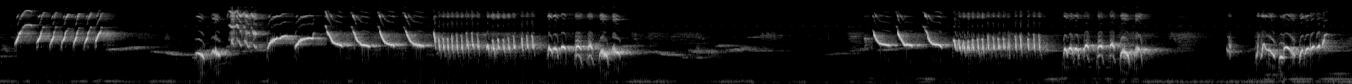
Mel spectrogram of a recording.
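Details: Aceh white-rumped shama, ready for a contest, singing a rich, varied song of rapid high chirps and slurred whistles in dense bursts, pausing briefly around the middle before resuming.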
